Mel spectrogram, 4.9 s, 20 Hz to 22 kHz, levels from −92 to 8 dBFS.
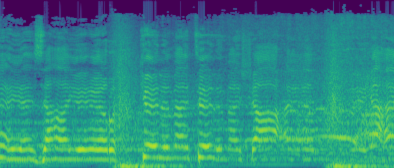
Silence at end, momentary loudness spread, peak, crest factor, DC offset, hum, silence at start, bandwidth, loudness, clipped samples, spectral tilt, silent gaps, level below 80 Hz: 0 s; 6 LU; 0 dBFS; 10 dB; under 0.1%; none; 0 s; 17.5 kHz; -10 LUFS; 0.2%; -4 dB/octave; none; -22 dBFS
